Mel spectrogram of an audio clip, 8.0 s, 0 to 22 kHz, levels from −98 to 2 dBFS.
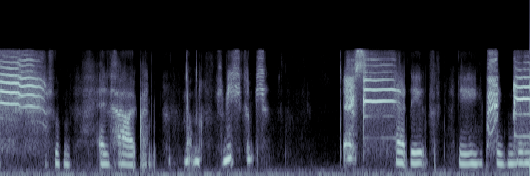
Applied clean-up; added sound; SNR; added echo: neural diffusion model UNIVERSE++.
